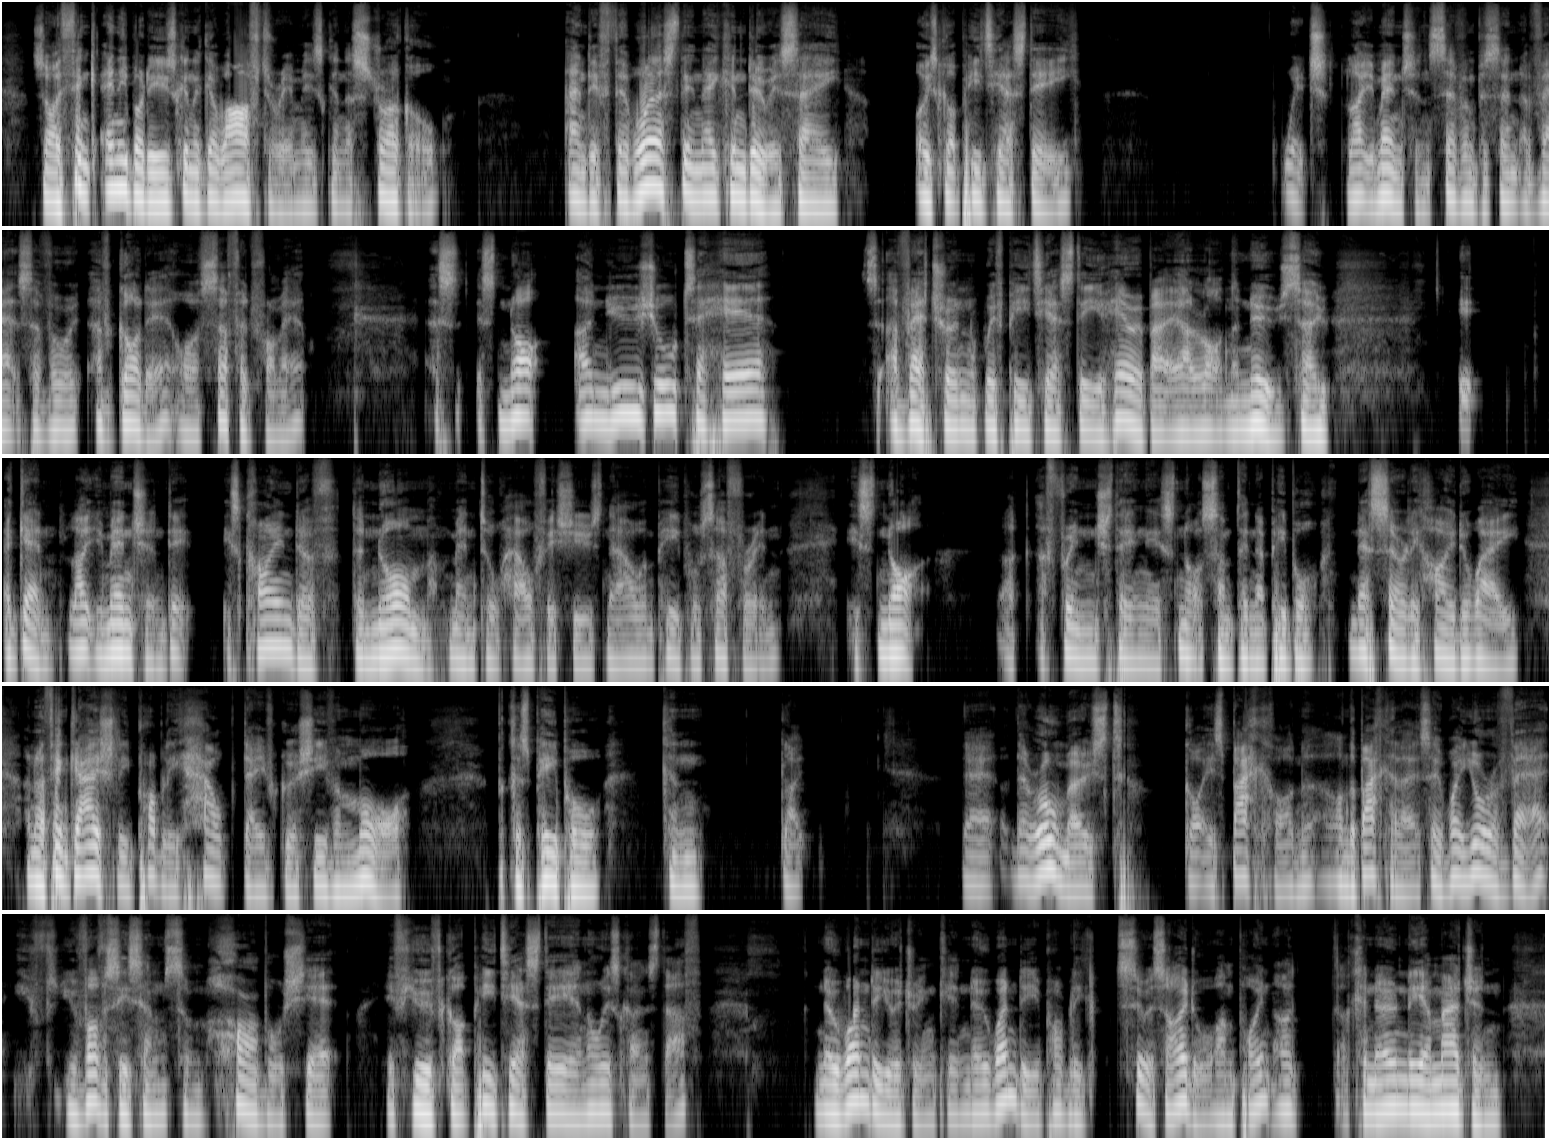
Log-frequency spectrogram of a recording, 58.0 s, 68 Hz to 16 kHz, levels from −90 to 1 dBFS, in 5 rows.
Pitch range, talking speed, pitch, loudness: 110-140 Hz, 165 wpm, 125 Hz, -22 LUFS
